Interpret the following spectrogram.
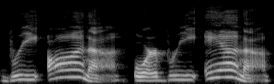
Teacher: Either one of those puts an emphasis on the middle syllable. We don't say Brianna or Brianna.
